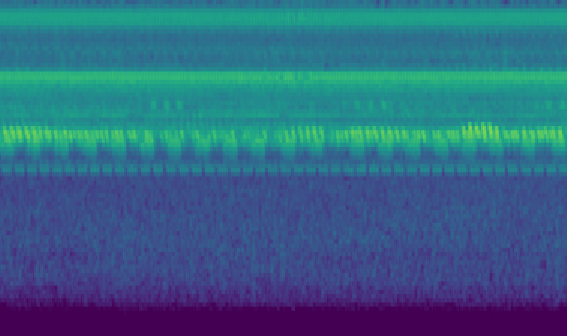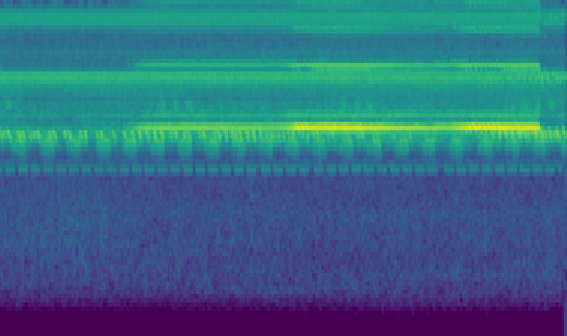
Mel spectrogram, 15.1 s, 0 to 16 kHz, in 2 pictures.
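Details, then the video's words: Crickets and bell crickets chirp together at Narita, Chiba, Japan, recorded on a TASCAM Portacapture X8. Rapid, regular high pulses form a constant buzzy bed. Near the end, a clear ringing tone swells in twice, louder than the chorus. "スズムシとコオロギの鳴き声 - Chirping of crickets"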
